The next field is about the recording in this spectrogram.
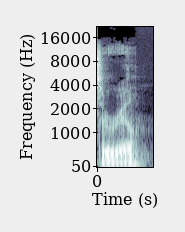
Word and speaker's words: SRIL: It's pronounced surreal, but it's just S R I L.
